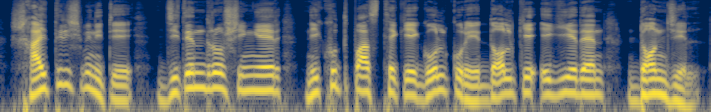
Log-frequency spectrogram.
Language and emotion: Bengali, neutral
